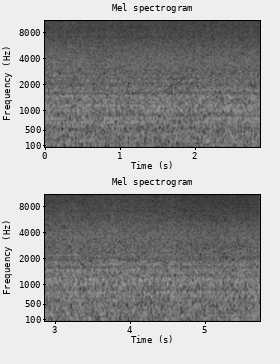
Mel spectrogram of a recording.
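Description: Large anar (flower pot fountain firework) burning with a steady, loud hiss.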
